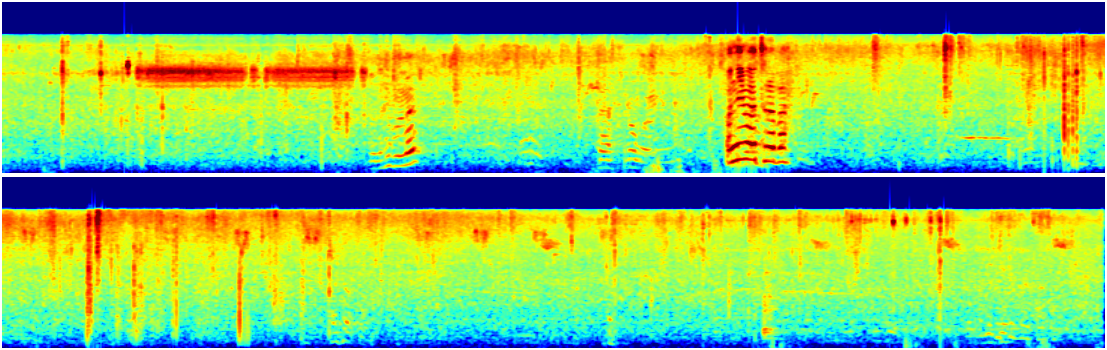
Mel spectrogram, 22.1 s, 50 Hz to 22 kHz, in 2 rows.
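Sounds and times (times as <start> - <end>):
footsteps on dirt path: 0.0 - 21.9
outdoor background noise: 0.0 - 22.0.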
